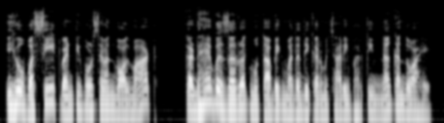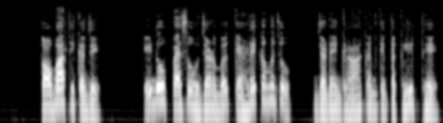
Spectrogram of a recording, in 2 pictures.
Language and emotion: Sindhi, disgusted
